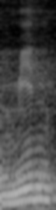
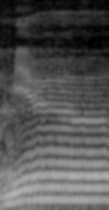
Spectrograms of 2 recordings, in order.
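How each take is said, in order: First: The word ends with an n sound. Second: The word ends with a held, nasal m sound. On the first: "daripada bunyi min" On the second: "kepada mim dua harakat, bibir bersentuhan"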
